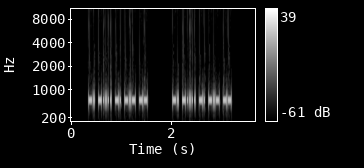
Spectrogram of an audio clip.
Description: Morse code, heard as a keyed tone, about 46 wpm, 700 Hz. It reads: N6NKM N6NKM
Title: USA Call Signs - 5 Characters - Repeated 2x - 50wpm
